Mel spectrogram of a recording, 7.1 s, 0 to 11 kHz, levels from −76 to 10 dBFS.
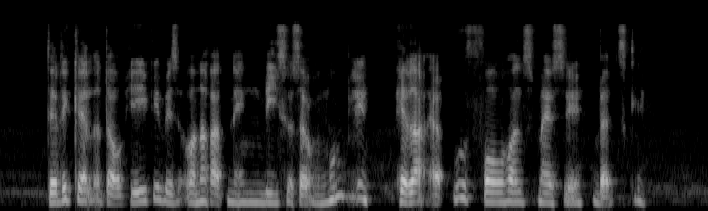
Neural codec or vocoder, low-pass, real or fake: codec, 16 kHz, 2 kbps, FunCodec, trained on LibriTTS, 25 frames a second; 7.2 kHz; fake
